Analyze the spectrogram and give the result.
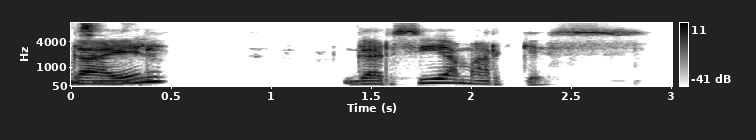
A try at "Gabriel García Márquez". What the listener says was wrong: didn't pronounce the B. it's Gariel.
